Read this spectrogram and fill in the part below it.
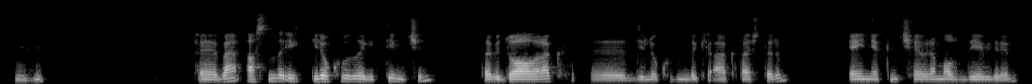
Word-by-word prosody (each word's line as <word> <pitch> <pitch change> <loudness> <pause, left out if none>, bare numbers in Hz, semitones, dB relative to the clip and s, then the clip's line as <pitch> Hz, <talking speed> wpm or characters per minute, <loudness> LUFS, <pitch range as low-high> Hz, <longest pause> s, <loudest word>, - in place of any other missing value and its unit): Hı - - -7
hı. 100 - -7 1.6
Eee, 115 0 +3
ben 140 +3 +4
aslında 135 +2 +1
ilk 145 -3 -1
dil 130 - +2
okuluna 135 -1 +3
gittiğim 125 +3 -2
için 195 - -8 0.4
tabii 115 -2 +1
doğal 125 0 +9
olarak, 130 +2 +1 0.2
eee, 105 -1 -2
dil 115 0 -3
okulundaki 115 -1 -6
arkadaşlarım 110 +1 -3 0.6
en 125 0 +2
yakın 120 +2 -4
çevrem 120 0 -2
oldu, 115 -2 -1
diyebilirim. 115 +3 -1
120 Hz, 130 wpm, -25 LUFS, 115-130 Hz, 1.6 s, doğal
